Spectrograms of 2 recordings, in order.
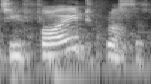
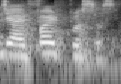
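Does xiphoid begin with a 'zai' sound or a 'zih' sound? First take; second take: zih; zai. First: The first syllable is said like 'zih'. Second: The first syllable is said like 'zai'. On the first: "এটা হচ্ছে জিফয়েড process" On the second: "অনেকে বলে জাইফয়েড process"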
